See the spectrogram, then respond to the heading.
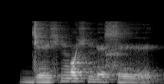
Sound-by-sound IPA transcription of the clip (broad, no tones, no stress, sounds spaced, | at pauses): ɟ e ç ŋ ɔ ç ŋ e ɬ e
